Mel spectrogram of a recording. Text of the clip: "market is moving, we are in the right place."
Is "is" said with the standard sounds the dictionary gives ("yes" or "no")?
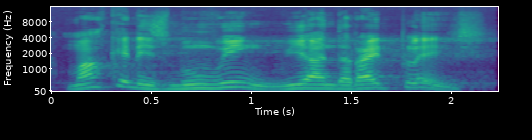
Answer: no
